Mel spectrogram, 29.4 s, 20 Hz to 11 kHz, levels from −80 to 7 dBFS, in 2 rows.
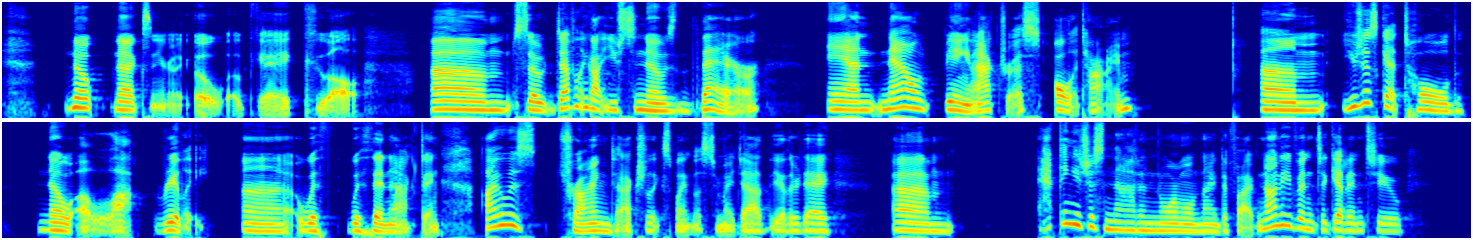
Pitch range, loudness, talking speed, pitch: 160-215 Hz, -20 LUFS, 135 wpm, 185 Hz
